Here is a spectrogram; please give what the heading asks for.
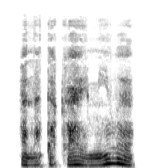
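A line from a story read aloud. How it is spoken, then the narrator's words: Whisper. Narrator (Russian): прошептала Ракель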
